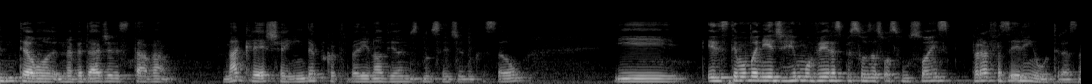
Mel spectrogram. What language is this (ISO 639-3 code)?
por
